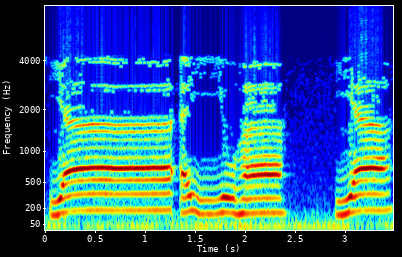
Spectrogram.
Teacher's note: لاحظوا بأن الياء أيضا من وسط اللسان، وأن المخرج غير منقفل، وأن أقصى اللسان قد انسفل وانخفض إلى أسفل منطقة أقصى اللسان. · Term: حرف الياء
